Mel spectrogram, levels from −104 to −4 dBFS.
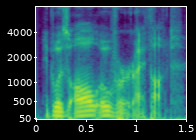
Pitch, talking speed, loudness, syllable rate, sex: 105 Hz, 240 wpm, -17 LUFS, 5.2 syllables/s, male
